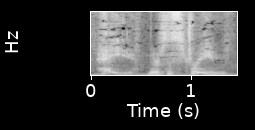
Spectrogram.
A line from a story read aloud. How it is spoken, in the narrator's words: I cried happily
